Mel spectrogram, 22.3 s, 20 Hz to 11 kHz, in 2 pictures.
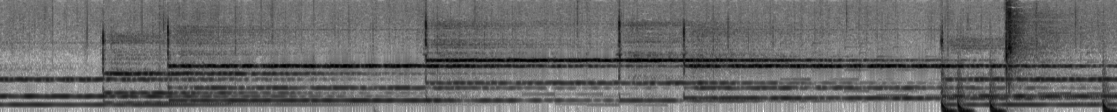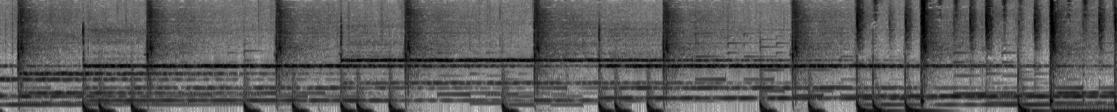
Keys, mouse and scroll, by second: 2.7 scroll down 1, 2.9 alt+middle click, 3.9 alt+scroll up 1, 4.3 alt+middle click, 10.2 alt+middle click, 11.8 right click, 18.7 alt+middle click, 19.3 scroll down 1, 20.0 middle click, 20.6 scroll up 1, 21.3 alt+click.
